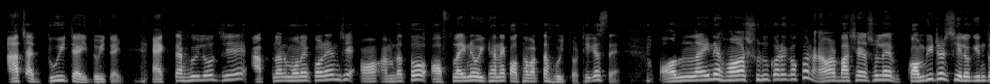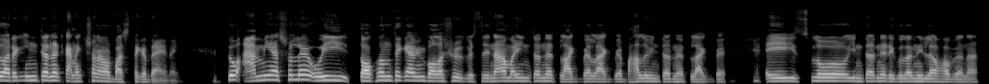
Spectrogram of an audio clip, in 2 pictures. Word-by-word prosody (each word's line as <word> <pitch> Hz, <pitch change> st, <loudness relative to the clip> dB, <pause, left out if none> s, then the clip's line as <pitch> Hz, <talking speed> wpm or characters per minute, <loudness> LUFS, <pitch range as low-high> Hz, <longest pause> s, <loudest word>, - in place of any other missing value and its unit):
আচ্ছা, -, -, +3 dB, 0.2 s
দুইটাই, 175 Hz, -8 st, 0 dB
দুইটাই। 120 Hz, -2 st, -4 dB, 0.4 s
একটা 170 Hz, +8 st, -2 dB
হইল 195 Hz, +1 st, -2 dB, 0.2 s
যে, 215 Hz, -, -2 dB, 0.3 s
আপনারা 170 Hz, +5 st, -4 dB
মনে 185 Hz, +2 st, +2 dB
করেন 210 Hz, +4 st, +1 dB
যে -, -, 0 dB, 0.2 s
অ -, -, +1 dB, 0.2 s
আমরা 145 Hz, +4 st, -4 dB
তো -, -, +3 dB, 0.2 s
অফলাইন 165 Hz, +6 st, 0 dB
এ -, -, +4 dB
ঐখানে 170 Hz, +1 st, 0 dB
কথাবার্তা 150 Hz, +2 st, -1 dB
হইত। 120 Hz, -3 st, -6 dB
ঠিক 150 Hz, -, -4 dB
আছে? 200 Hz, -, -11 dB, 0.6 s
অনলাইন 185 Hz, +6 st, +2 dB
এ -, -, +2 dB
হওয়া 205 Hz, +2 st, +7 dB
শুরু 225 Hz, 0 st, -4 dB
করে 230 Hz, 0 st, +1 dB
কখন? 315 Hz, +7 st, -2 dB
আমার 180 Hz, -, +3 dB
বাসায় 190 Hz, +3 st, +2 dB
আসলে 210 Hz, +2 st, 0 dB, 0.3 s
কম্পিউটার 240 Hz, +11 st, +3 dB
ছিল, 200 Hz, -4 st, +3 dB
কিন্তু 185 Hz, +1 st, 0 dB
আর 180 Hz, -, -3 dB, 0.2 s
ইন্টারনেট 190 Hz, -1 st, +3 dB
কানেকশন 150 Hz, +3 st, 0 dB
আমার 145 Hz, -3 st, +1 dB
বাসা 120 Hz, -, -2 dB
থেকে 120 Hz, -, -2 dB
দেয় 90 Hz, -1 st, -4 dB
নাই। 85 Hz, -, -18 dB, 0.5 s
তো -, -, +6 dB, 0.2 s
আমি 195 Hz, +5 st, +1 dB
আসলে 225 Hz, +2 st, 0 dB, 0.2 s
ওই 185 Hz, +2 st, +5 dB, 0.3 s
তখন 170 Hz, +3 st, +5 dB
থেকে 195 Hz, 0 st, +1 dB
আমি 180 Hz, -, 0 dB
বলা 155 Hz, 0 st, +3 dB
শুরু 170 Hz, -2 st, 0 dB
করছি, 145 Hz, +1 st, -6 dB
না -, -, +5 dB
আমার 155 Hz, 0 st, +1 dB
ইন্টারনেট 155 Hz, 0 st, -2 dB
লাগবে, 125 Hz, +2 st, -3 dB
লাগবে, 125 Hz, +1 st, -3 dB
ভালো 140 Hz, +1 st, -1 dB
ইন্টারনেট 130 Hz, -2 st, -5 dB
লাগবে। 110 Hz, +1 st, -5 dB, 0.5 s
এই 150 Hz, 0 st, +3 dB, 0.2 s
স্লো 165 Hz, -1 st, 0 dB, 0.3 s
ইন্টারনেট 150 Hz, 0 st, -1 dB
এগুলা 140 Hz, 0 st, 0 dB
নিলে 140 Hz, -1 st, 0 dB
হবে 120 Hz, -2 st, -3 dB
না। 110 Hz, -, -5 dB
165 Hz, 195 wpm, -24 LUFS, 140-190 Hz, 0.6 s, হওয়া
